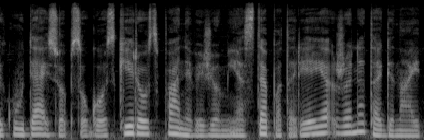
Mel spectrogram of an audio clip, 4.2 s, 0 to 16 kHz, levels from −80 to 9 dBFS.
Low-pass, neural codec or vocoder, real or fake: 14.4 kHz; none; real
